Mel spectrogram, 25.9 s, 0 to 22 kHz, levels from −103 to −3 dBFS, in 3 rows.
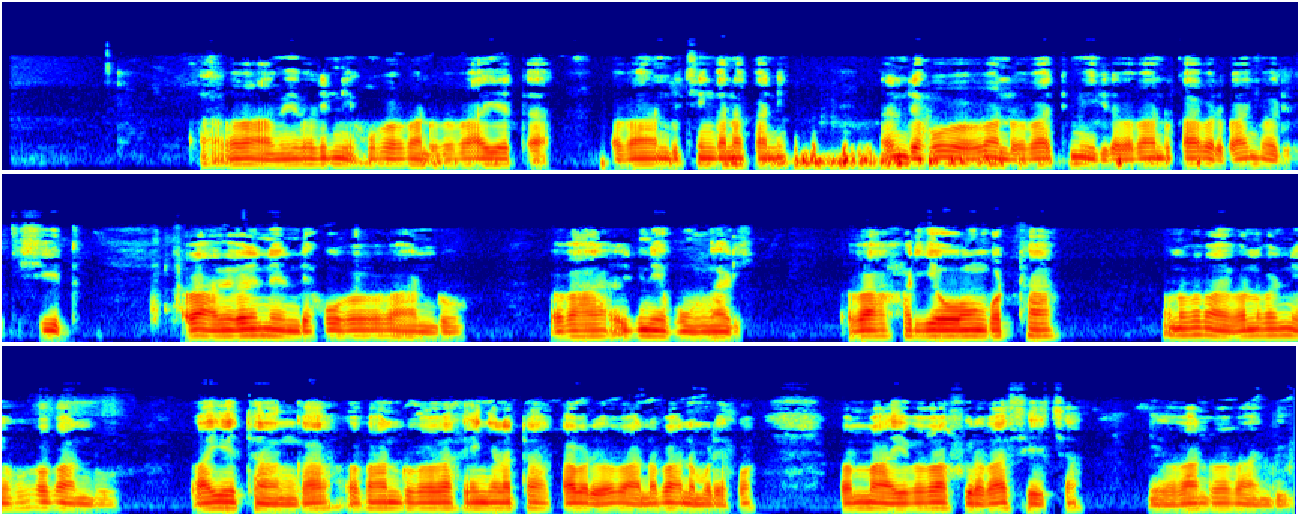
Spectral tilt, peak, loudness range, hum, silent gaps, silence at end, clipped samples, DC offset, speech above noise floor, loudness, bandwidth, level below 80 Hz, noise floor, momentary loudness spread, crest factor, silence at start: -6.5 dB/octave; 0 dBFS; 3 LU; none; none; 0 s; under 0.1%; under 0.1%; 60 dB; -18 LUFS; 7.2 kHz; -52 dBFS; -78 dBFS; 12 LU; 18 dB; 1.3 s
